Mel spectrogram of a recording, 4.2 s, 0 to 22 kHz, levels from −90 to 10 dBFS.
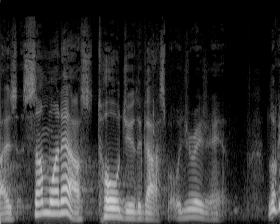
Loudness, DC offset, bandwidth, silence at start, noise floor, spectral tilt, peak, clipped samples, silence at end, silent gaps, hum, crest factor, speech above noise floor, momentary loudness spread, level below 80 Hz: -20 LUFS; under 0.1%; 13.5 kHz; 0 s; -55 dBFS; -6.5 dB/octave; -2 dBFS; under 0.1%; 0 s; none; none; 18 dB; 36 dB; 16 LU; -66 dBFS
